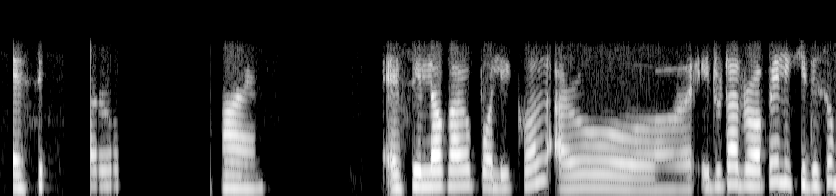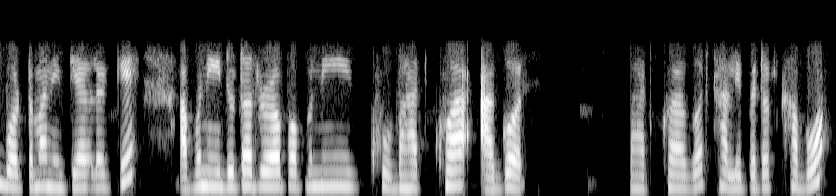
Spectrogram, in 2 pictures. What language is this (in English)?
Assamese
